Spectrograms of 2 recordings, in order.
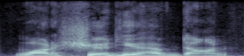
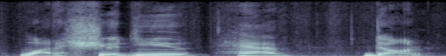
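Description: First: Said in the usual way. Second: "What should you have done?" slowed and spaced out; slow word-by-word model. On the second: Shown as a demonstration. Teacher repeats the question for learners, slowly, word by word. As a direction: separate the words for learners.

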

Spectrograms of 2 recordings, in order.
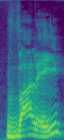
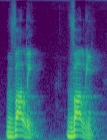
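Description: First: "Valley" said BA-lay; wrong ending. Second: "valley" said VA-lee; correct English ending. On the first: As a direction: end "Valley" on a Spanish EY glide. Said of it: "no se dice valley". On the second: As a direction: end "valley" on EE. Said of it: "se dice valley". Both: Shown as a demonstration.

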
